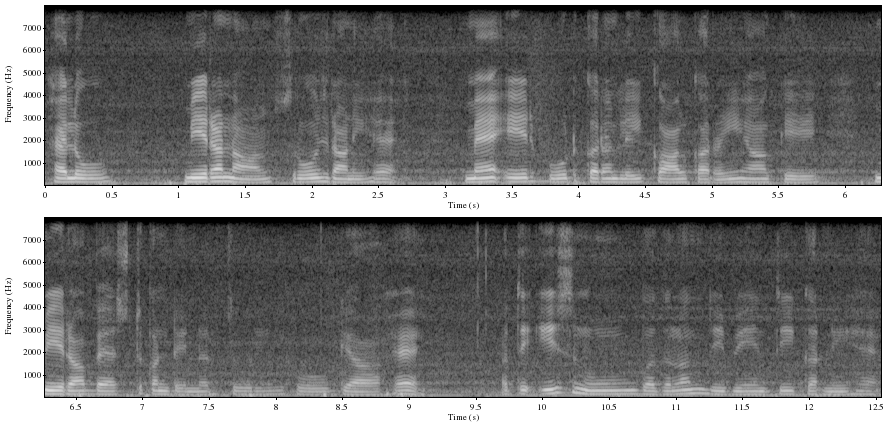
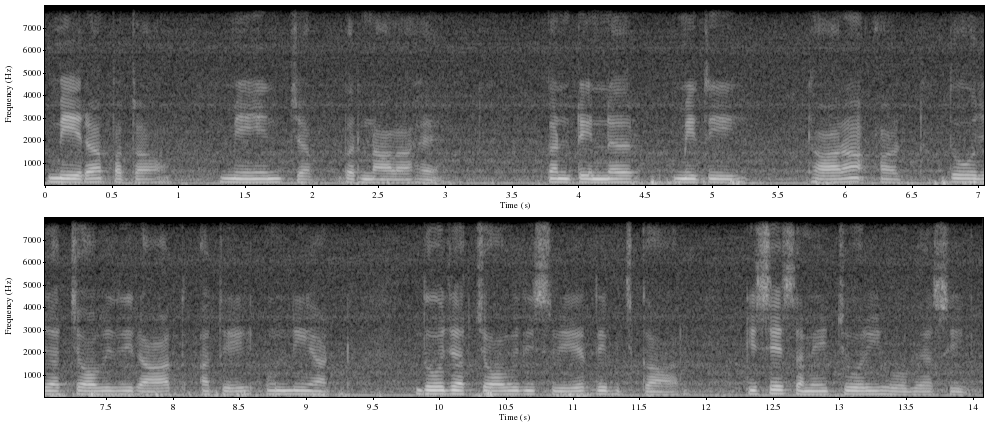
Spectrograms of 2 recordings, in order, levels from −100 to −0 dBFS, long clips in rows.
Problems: none marked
